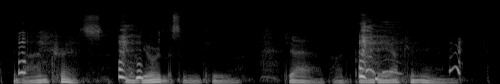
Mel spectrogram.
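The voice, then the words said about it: Mellow public-radio announcer voice. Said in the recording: “my NPR voice”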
